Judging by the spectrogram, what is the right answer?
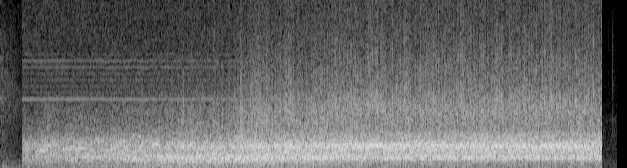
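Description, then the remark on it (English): A huge flock of snow geese takes off in a dense, steady roar of wingbeats and massed calls, loud and unbroken for about six seconds before cutting off abruptly. “Well, that dramatic sound is what a huge flock of snow geese sounds like when taking off.”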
